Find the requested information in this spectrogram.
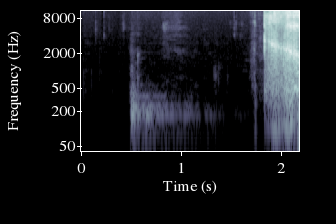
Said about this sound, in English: Um, I'm gonna drink a little bit of water.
